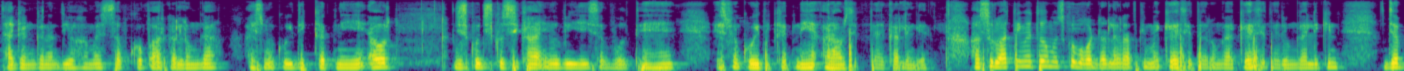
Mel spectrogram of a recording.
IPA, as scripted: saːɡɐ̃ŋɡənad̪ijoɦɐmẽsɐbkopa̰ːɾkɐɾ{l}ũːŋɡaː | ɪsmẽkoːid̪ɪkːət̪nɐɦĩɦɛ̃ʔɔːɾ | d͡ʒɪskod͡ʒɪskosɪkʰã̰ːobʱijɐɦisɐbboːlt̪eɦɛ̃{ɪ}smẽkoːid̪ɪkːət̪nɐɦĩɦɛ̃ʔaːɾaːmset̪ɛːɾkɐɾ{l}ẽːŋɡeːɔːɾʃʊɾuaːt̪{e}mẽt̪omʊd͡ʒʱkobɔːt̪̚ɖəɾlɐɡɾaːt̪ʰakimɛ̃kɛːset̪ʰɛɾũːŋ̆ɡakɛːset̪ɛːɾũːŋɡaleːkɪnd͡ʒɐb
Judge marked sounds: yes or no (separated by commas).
yes, yes, yes, no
